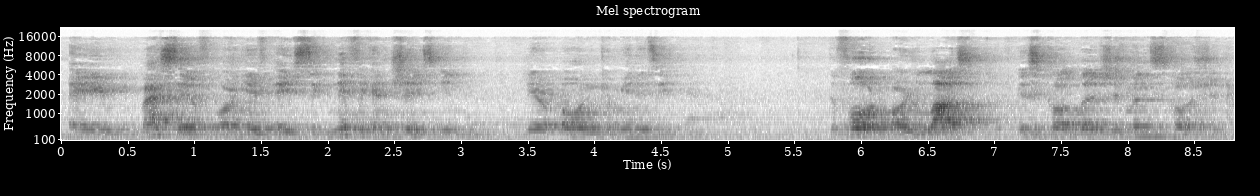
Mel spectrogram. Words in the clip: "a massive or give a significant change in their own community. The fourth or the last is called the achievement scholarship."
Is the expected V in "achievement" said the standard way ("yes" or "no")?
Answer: no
